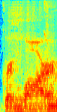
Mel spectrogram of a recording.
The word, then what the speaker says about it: grimoire: Were you trying to say grimoire? – There are different ways to pronounce it. In Gargoyles, they pronounced it grimoire. – In sure. Witches of East End, it was grimoire.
